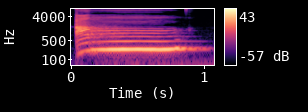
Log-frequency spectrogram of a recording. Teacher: kalau qaf dia tingkat kesamaannya rendah, lebih banyak dengungnya. Langsung dekatkan ke makhrajnya huruf qaf.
